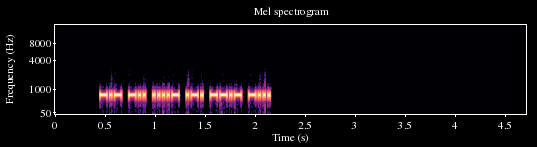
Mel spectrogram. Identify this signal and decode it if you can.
Morse code, heard as a keyed tone, about 52 wpm, 700 Hz. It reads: KD4RQB
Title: USA Call Signs - 6 Characters - Repeated 3x - 50wpm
